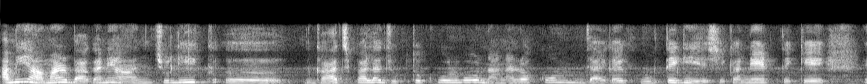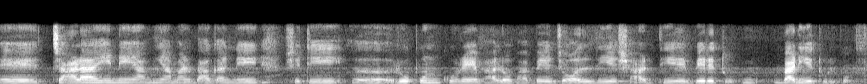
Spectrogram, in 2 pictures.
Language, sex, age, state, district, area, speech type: Bengali, female, 30-45, West Bengal, Bankura, urban, spontaneous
